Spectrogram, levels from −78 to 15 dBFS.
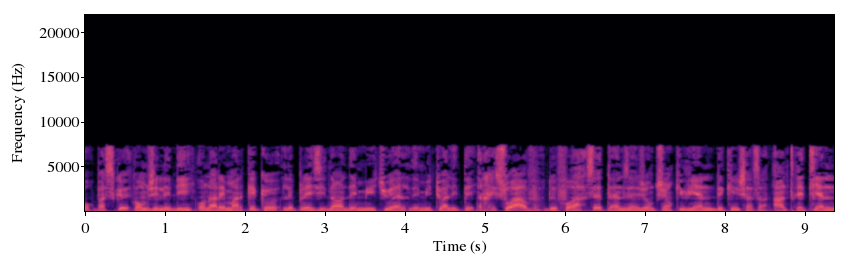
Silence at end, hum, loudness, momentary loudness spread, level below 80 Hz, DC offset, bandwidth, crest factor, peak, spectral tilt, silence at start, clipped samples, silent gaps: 0 s; none; -18 LUFS; 4 LU; -40 dBFS; under 0.1%; 7.8 kHz; 16 dB; -2 dBFS; -3.5 dB/octave; 0 s; under 0.1%; none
